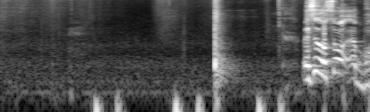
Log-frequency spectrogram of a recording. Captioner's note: heartbeats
